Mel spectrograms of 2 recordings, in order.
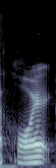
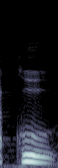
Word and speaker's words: Khoe: Banyak membacanya Koe karena tulisannya KHOE. Tapi sebenarnya dibacanya Ku, jadi agak-agak posesif kalau panggil nama saya.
